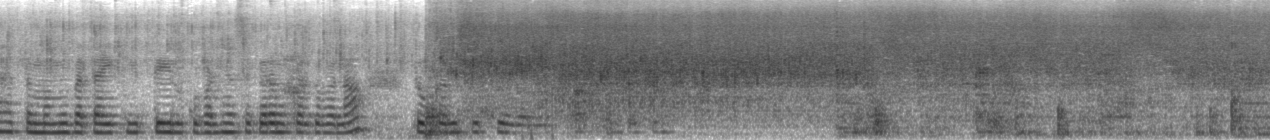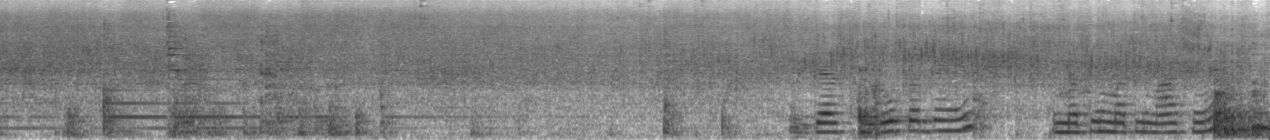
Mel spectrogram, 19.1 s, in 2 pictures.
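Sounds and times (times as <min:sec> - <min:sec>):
food sizzling in hot oil: 0:00.0 - 0:19.0
metal spatula scraping wok: 0:03.2 - 0:17.3.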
